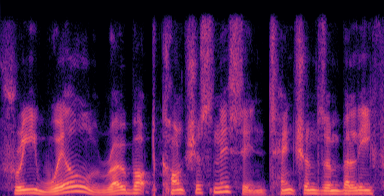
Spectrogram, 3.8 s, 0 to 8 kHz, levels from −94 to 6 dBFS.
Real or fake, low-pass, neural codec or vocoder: real; 7.2 kHz; none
